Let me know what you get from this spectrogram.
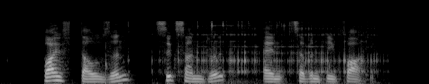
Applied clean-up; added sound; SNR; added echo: neural mask model RNNoise.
